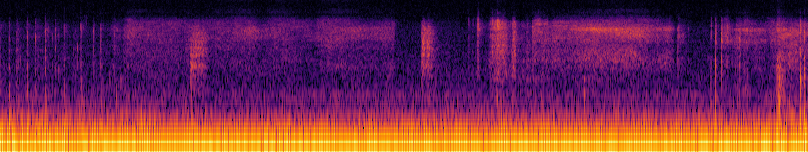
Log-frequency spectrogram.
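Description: Fingertips with long pink nails scratch and tap across the printed paper page of an open paperback novel lying on a bedsheet, then turn a page. Soft, bright papery scratches and quick taps run over a steady low hum, ending with the book open to a new spread and one hand lifted off.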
